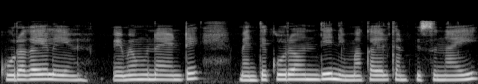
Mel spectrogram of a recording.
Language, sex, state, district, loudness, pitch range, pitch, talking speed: Telugu, female, Andhra Pradesh, Sri Satya Sai, -14 LUFS, 210-230 Hz, 220 Hz, 115 wpm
